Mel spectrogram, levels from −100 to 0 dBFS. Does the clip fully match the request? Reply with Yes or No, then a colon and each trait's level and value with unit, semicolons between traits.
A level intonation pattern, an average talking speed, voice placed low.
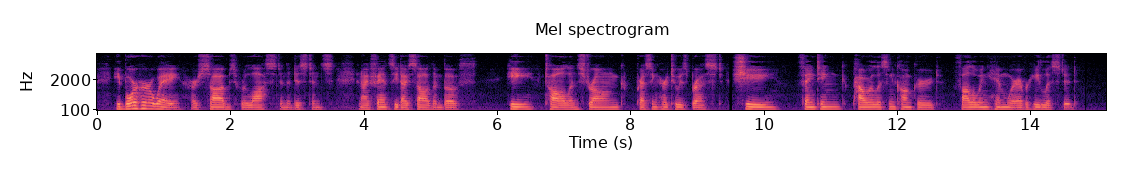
Yes: narrow, 1.4 semitones; average, 150 wpm; low, 120 Hz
